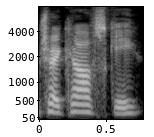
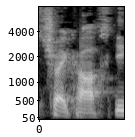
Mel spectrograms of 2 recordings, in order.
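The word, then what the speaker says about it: Czajkowski: like uh CZ versus instead of THC it's CZ but it's pronounced the same and he I guess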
